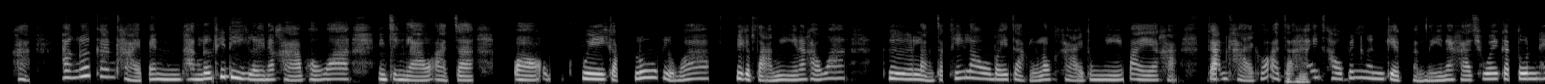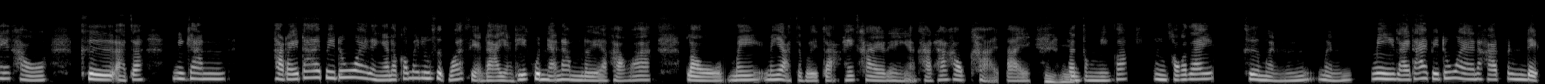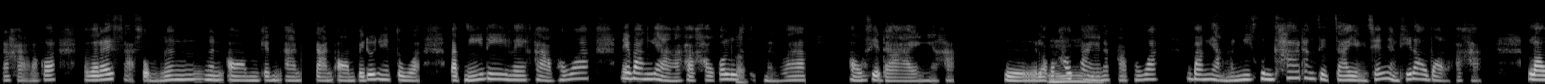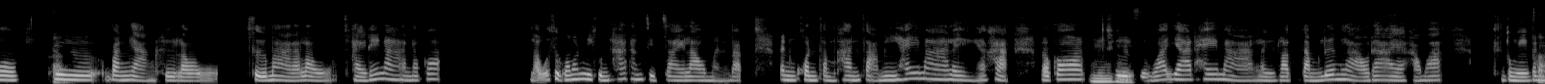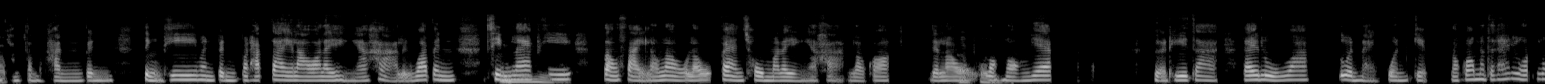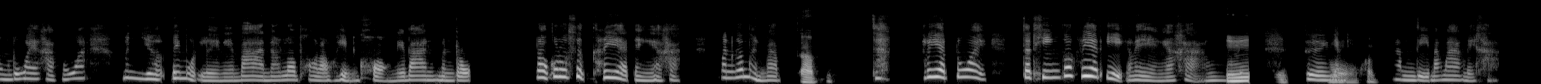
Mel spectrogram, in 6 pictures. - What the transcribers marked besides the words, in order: other background noise; laughing while speaking: "จะ"
- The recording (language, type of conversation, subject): Thai, advice, อยากจัดบ้านให้ของน้อยลงแต่กลัวเสียดายเวลาต้องทิ้งของ ควรทำอย่างไร?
